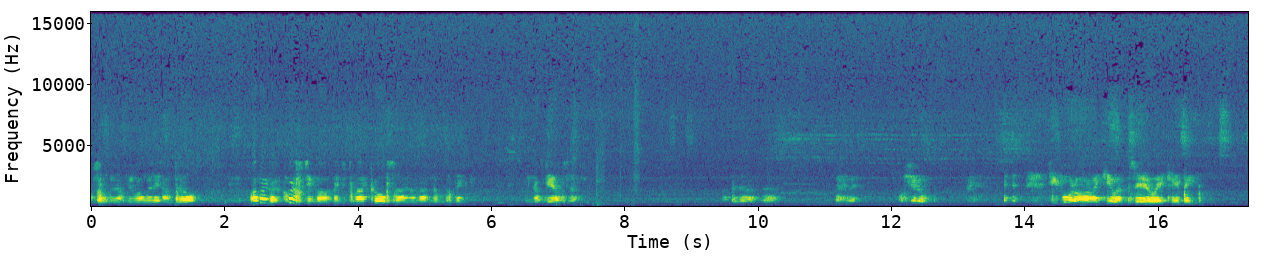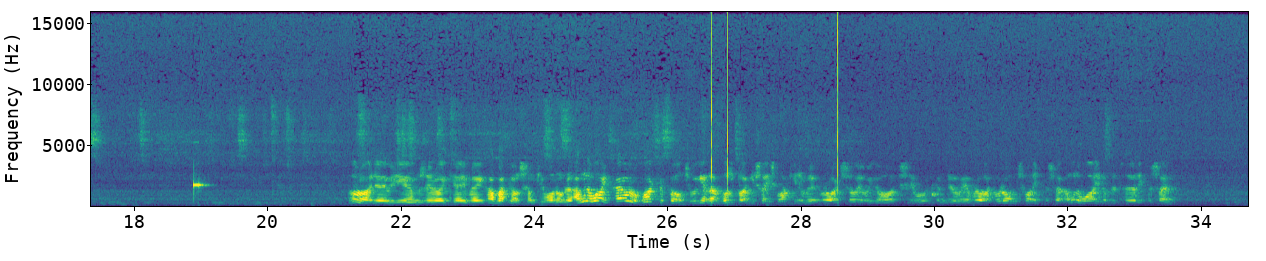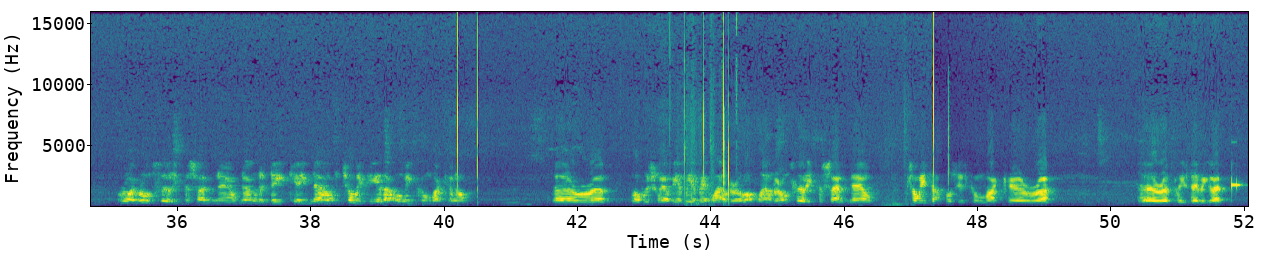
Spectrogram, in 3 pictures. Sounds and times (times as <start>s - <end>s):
Speech: 0.0s - 10.5s, 11.2s - 13.3s, 14.1s - 33.7s, 34.6s - 51.8s.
